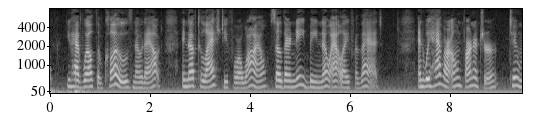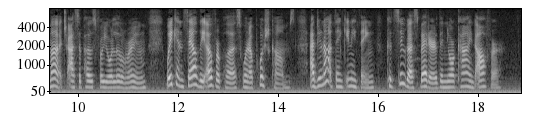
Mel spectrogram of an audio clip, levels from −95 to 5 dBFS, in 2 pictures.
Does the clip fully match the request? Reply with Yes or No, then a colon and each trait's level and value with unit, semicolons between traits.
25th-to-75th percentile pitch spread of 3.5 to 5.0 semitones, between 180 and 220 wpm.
Yes: average, 4.0 semitones; average, 185 wpm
